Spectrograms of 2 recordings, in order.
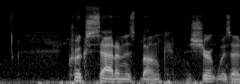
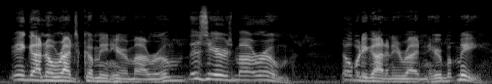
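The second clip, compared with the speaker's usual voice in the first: sharp, higher, louder warning; sharp Crooks; 7 semitones higher, 4 dB louder than usual. A narrator's reading. Crooks sharply ordering Lenny out of his room. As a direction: snap at the intruder to get out. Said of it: "Crooks said sharply".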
